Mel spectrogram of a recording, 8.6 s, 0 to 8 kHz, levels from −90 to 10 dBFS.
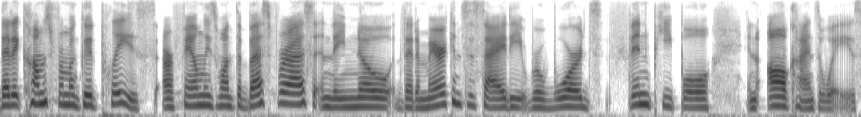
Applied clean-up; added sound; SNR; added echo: none; none; none; none.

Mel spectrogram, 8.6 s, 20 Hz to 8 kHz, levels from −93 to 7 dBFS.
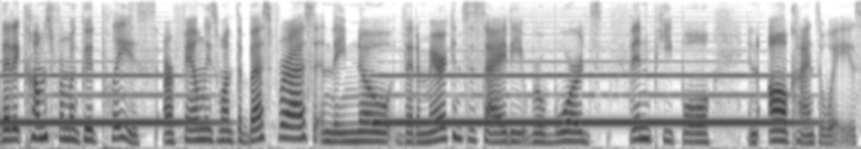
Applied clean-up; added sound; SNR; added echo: none; Wind instrument, woodwind instrument; 2 dB; none.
